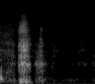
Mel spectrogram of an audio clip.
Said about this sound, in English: What's that breathing sound?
